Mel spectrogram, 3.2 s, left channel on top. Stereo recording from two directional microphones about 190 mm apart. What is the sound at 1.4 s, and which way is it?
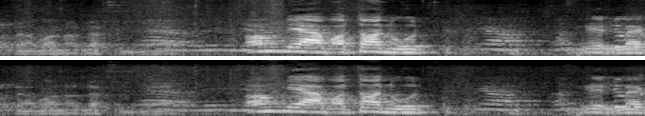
Speech, 25° left (ahead or behind).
